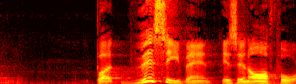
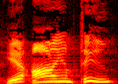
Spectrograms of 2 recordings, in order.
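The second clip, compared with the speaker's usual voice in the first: put-on Texan southern accent; 7 semitones higher than usual. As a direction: mimic a friend's southern accent, higher. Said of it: "He had that southern accent".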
